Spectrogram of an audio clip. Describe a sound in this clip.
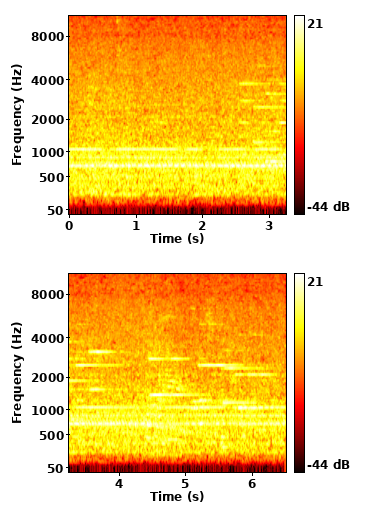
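A train rolls slowly along a platform with a rising electric whine.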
